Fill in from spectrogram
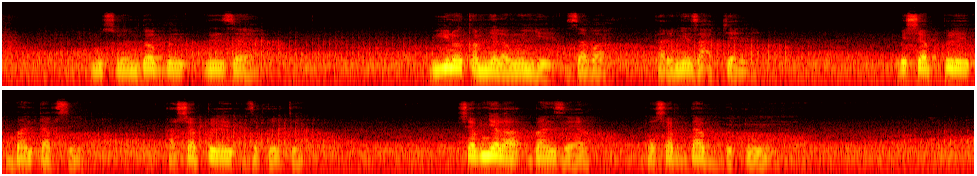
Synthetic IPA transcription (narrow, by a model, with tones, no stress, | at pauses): mu˨su˨lɨ˨n̩˦dɔ˦bɨ˦n̩˦za˦ja˨ | bu˨ji˦no˦ka˨mɲɛ˦la˨ŋʊ˦njɛ˨za˦ba˦ | ka˨ɾɨ˨ɲɛ˦za˨ʔpi˦ɛ˨lːɨ˨ | bɛ˦ʃɛ˦b̚pɨ˦lɨ˦ba˦nta˨bsɨ˨ | ka˨ʃɛ˦bpɨ˦lɨ˦zɨ˨kɨ˨ltɨ˦ | ʃɛ˦bɲɛ˦la˨ba˦n˦za˨ja˦ | ka˨ʃɛ˦bda˦bbɨ˨toː˦nɨ˨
